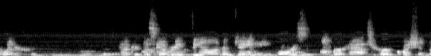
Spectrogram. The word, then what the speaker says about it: Jaime: Jaime, it rhymes with pain.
